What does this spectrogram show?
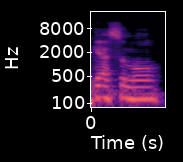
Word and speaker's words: sexagesimal: And then like yeah, I'm just thinking our time is based on the sexagemal, or how do you say that word? So I call it 60, the power of 60. sexagesimal.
